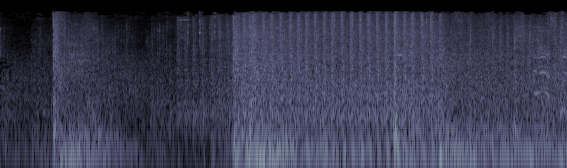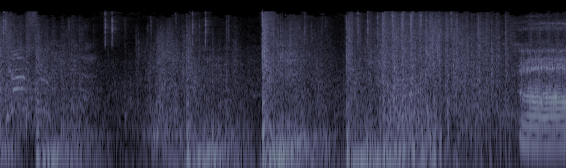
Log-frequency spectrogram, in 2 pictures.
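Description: Machine gun fire in Call of Duty Black Ops multiplayer team deathmatch on Nuketown, loud sustained bursts with brief pauses and booming hits, game sounds layered throughout.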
